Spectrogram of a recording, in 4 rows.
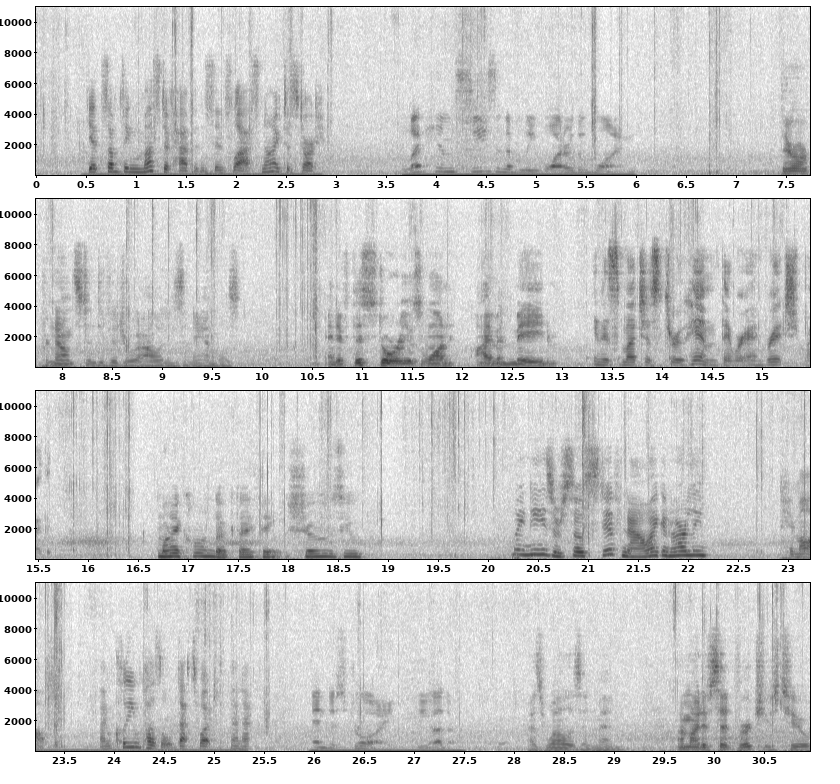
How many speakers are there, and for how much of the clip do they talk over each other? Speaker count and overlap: seven, no overlap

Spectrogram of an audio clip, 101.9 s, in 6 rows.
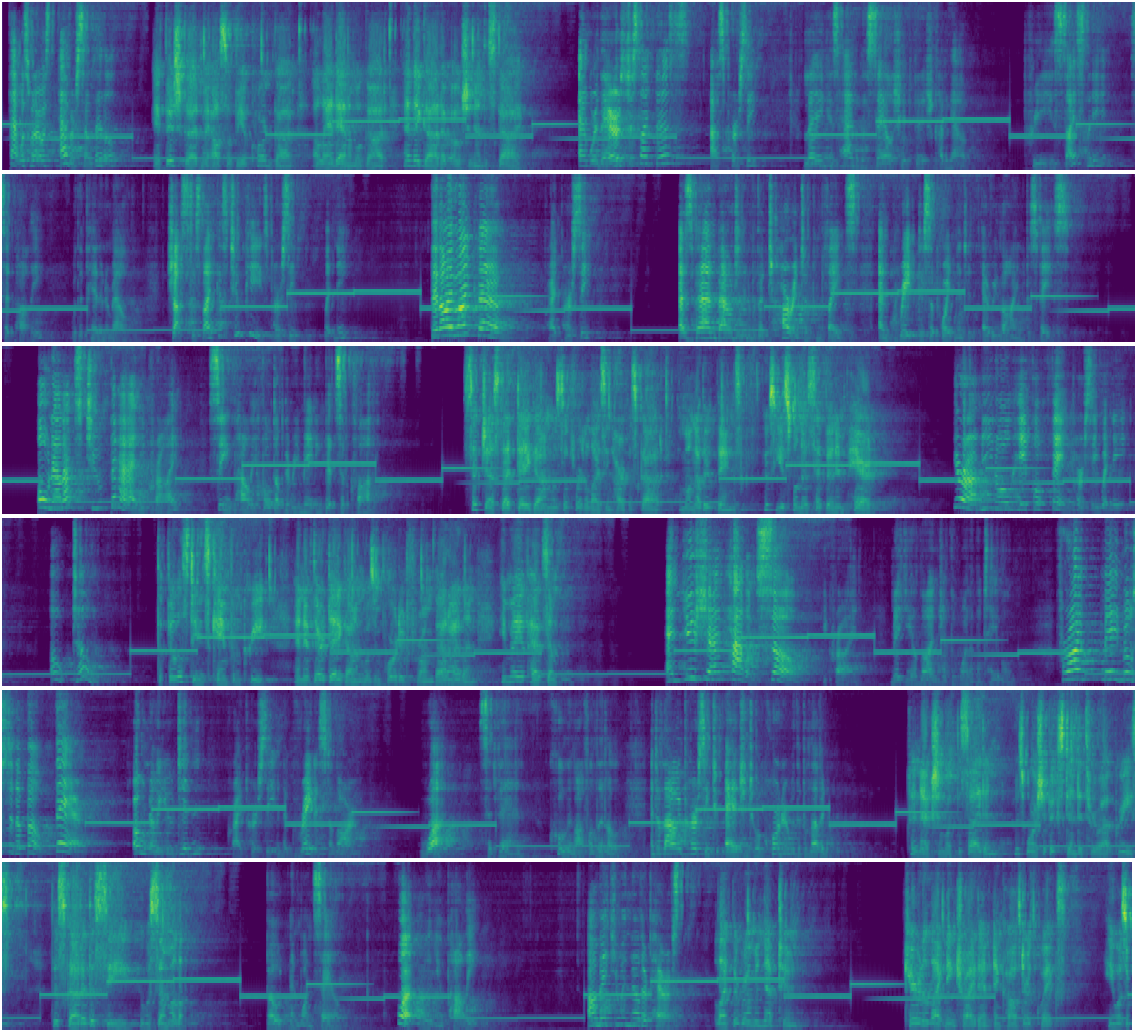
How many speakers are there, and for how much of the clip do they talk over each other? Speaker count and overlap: two, no overlap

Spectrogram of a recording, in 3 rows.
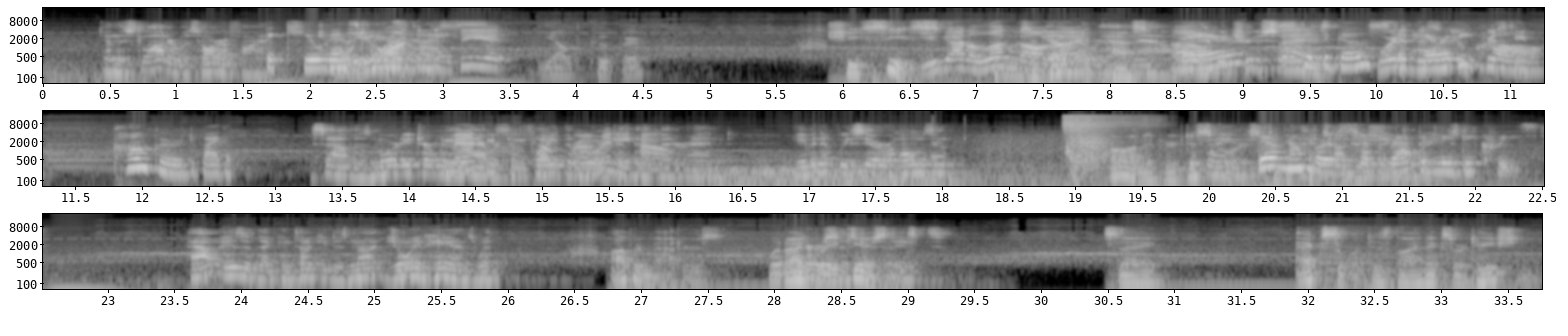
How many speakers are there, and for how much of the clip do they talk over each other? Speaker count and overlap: five, about 34%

